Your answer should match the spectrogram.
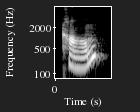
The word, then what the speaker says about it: calm: Then there are some words in English that may have a silent L, but that you may also pronounce that L. There are two acceptable pronunciations for these words. And here they are. Calm, palm, balm, and almond. Many people do not pronounce the L in these words, but you'll notice that I do. Both ways are perfectly acceptable.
